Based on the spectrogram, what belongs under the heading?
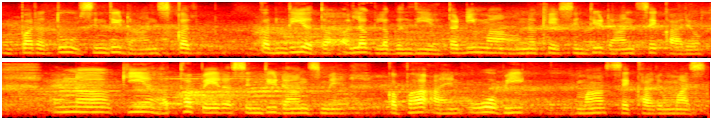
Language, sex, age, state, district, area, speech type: Sindhi, female, 30-45, Gujarat, Junagadh, urban, spontaneous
